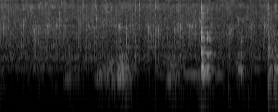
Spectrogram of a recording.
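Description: Garam masala, crushed cumin and coriander fry in a pan while being stirred, giving a steady close sizzle broken by scraping strokes of the spoon.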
